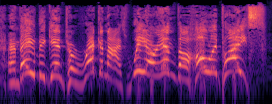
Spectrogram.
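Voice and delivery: high, loud, building to a shout; full-force preaching. Real, not acted. Preacher declaring holy ground to the congregation, building shout.

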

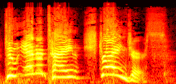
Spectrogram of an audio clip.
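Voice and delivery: "To entertain strangers" shouted slow and high; calling out the verse to the church; preached shout. Shown as a demonstration. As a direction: proclaim "To entertain strangers" loudly, drawn out. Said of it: "what does it say".

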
